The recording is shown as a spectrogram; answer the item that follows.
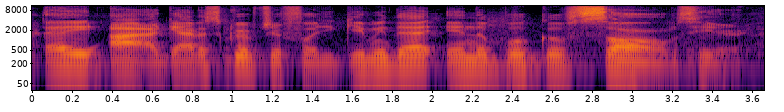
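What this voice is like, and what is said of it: American accent. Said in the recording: “I know y'all Americans... I hear the American accent.”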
